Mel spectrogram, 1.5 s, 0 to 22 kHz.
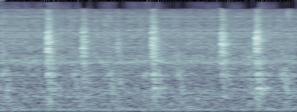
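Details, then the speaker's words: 1973 Chevrolet C10 350 four-speed manual idles rough with sharp, evenly spaced deep knocks about three a second that sometimes calm or vanish; seller said bad rod bearing, owner unsure. Cause suspected, not confirmed. "He said the motor had a little bit of a rattle. A little bit. does a little bit of a rattle. Yeah, I'm not sure what that is yet. He said it's a bad rod bearing."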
